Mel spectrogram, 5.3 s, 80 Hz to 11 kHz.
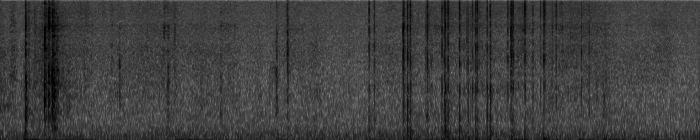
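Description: A glossy paper car magazine from 2009, resting on white fur, has its pages flipped and is then closed, while long red nails tap and scratch its glossy front cover. Crisp, bright paper rustles and sharp clicking taps come in uneven bursts over a low, steady rumble.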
